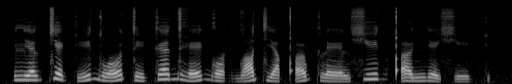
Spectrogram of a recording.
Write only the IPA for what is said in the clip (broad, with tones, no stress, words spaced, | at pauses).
lʲɛ˧lce˥˩ki˩˥ dwo˩˥ti˩kɛ˥dɦe˩˥ ɡo˩ɡdˤɛ˩˥tʲɛ˩qʼu˩˥ kle˩lçi˥d qʼɯ˧nʲe˥˩çi˩k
